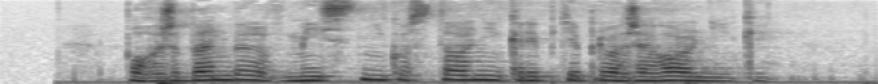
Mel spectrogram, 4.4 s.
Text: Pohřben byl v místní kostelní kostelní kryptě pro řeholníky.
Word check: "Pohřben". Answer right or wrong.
right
